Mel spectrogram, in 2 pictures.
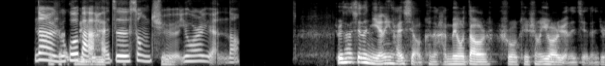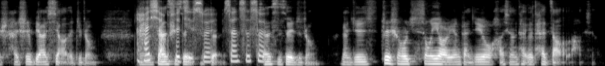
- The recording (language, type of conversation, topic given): Chinese, advice, 我该如何平衡照顾孩子和保留个人时间之间的冲突？
- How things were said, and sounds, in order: other background noise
